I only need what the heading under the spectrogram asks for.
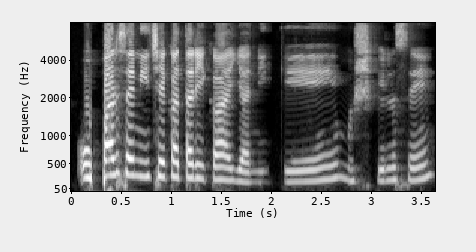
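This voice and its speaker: A woman's voice: medium pitch, clean tone. Woman teaching an exam prep lecture. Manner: asks questions then answers them.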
